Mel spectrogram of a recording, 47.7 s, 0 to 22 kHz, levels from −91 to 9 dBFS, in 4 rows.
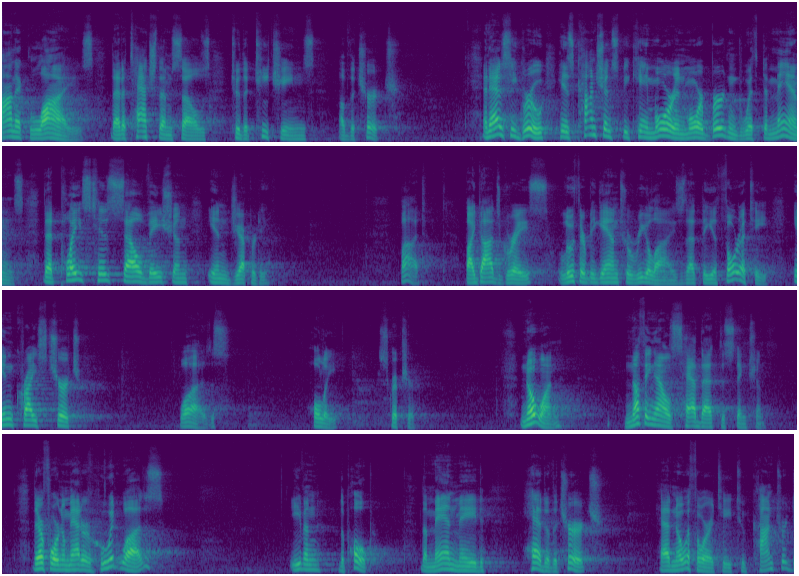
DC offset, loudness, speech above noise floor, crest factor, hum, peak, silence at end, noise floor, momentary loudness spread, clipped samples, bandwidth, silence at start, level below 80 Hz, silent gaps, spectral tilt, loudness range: under 0.1%; -30 LUFS; 41 dB; 24 dB; none; -6 dBFS; 0 s; -70 dBFS; 19 LU; under 0.1%; 16.5 kHz; 0 s; -76 dBFS; none; -5.5 dB/octave; 11 LU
